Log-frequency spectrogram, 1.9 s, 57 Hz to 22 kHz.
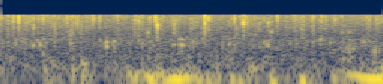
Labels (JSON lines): {"label": "biophony", "recorder": "SoundTrap 500"}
